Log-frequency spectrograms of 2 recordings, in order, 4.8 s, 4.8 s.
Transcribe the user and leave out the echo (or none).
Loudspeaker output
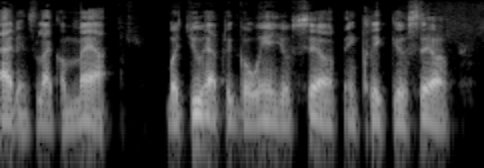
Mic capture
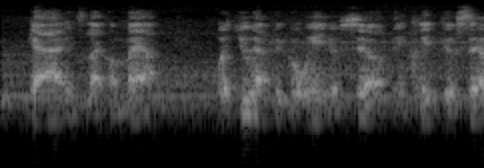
none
